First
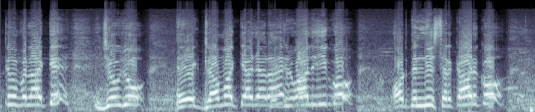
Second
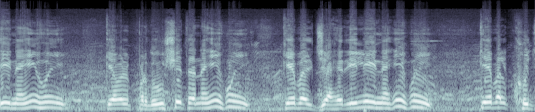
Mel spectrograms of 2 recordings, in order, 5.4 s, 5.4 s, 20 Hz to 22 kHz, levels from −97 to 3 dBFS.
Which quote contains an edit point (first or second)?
first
